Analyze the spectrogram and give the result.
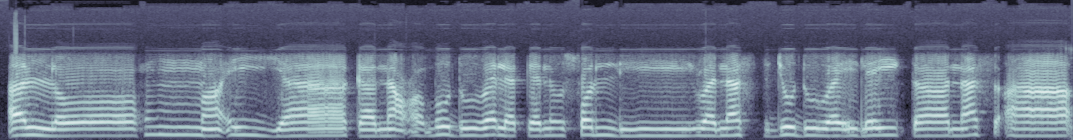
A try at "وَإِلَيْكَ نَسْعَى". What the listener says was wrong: وإليك میں کاف کو تھوڑا سا کھینچ دیا, شارٹ کر.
